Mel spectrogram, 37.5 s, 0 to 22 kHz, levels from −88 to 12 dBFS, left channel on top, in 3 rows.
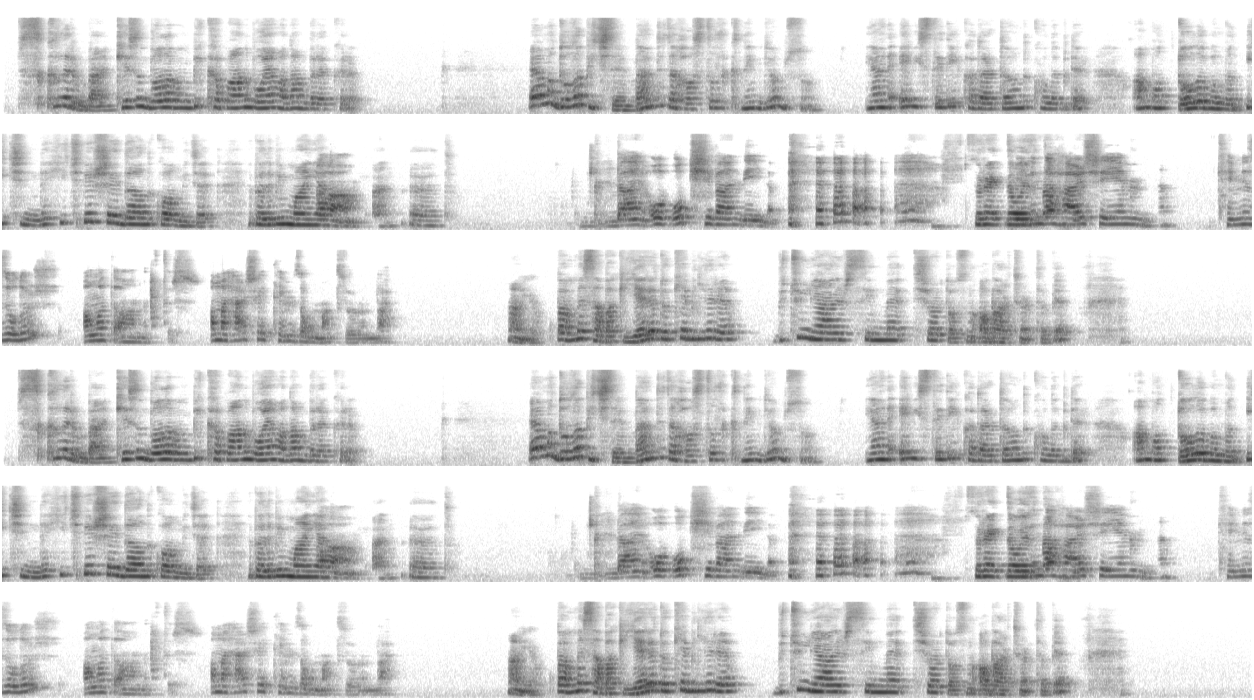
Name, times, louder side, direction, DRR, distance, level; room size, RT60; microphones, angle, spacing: voice 1, 0.2-3.5 5.3-8.1 8.6-15.7 16.2-16.8 18.4-18.5 22.2-23.0 24.1-24.2 30.1-32.3 32.7-36.2, right 1 dB, 30° right, 0.9 m, -22 dB
voice 2, 15.6-16.1 18.3-22.1 22.6-24.0 24.7-25.5 25.8-28.9, left 3 dB, 70° left, 0.5 m, -26 dB
4.0 x 2.1 x 2.5 m
head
